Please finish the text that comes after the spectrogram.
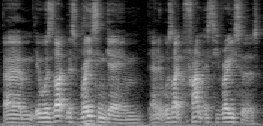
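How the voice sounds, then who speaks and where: A young man co-hosting a podcast, telling gaming stories in casual chat, lively, laughing and swearing freely. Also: fairly low pitch, brisk. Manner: animated, laughing storyteller who swears freely. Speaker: podcast co-host. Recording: roomy echo.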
